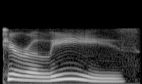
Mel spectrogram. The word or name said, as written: Tirolese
